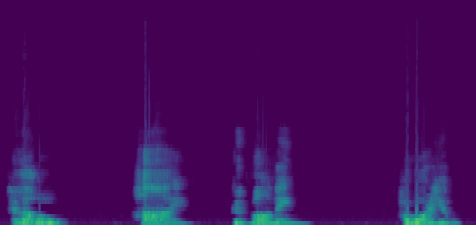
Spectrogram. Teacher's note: All these cheerful greetings, we use rising tone. I repeat, all cheerful greetings, we use rising tone.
